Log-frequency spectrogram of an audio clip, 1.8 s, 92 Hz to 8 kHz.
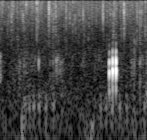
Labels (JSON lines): {"label": "biophony, damselfish", "recorder": "SoundTrap 500"}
